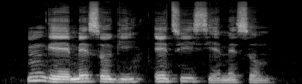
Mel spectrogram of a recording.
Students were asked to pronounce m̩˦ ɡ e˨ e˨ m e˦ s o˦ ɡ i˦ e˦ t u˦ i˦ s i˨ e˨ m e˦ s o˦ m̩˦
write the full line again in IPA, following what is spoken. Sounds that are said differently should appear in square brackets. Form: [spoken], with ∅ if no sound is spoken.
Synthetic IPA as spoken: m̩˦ ɡ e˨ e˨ m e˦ s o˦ ɡ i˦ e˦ t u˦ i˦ s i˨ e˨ m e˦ s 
